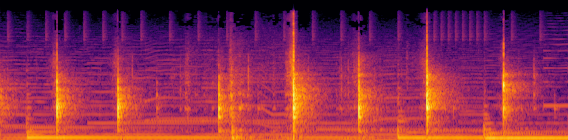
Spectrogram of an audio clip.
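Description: Knife chopping zucchini into cubes on a wooden cutting board: a steady series of sharp knocks, about seven, roughly one every two-thirds of a second, as the blade cuts through onto the board.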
